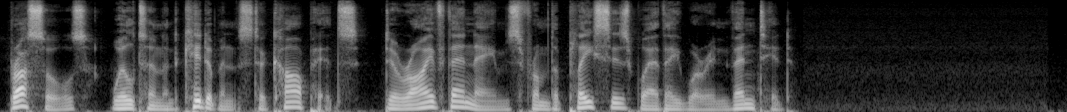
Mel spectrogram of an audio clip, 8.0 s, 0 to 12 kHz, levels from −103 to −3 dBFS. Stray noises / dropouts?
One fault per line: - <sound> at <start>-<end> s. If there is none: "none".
none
